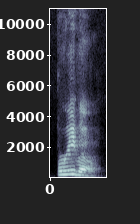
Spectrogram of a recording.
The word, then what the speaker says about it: Baribo: Baribo, you mean? That's how you say it. Yeah. I kind of like it being rhyming with Haribo, though.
